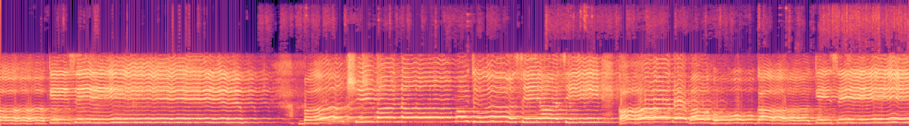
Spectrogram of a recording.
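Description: A woman singing an Urdu naat, a devotional poem in praise of the Prophet, in long held melodic lines with a brief pause about four seconds in.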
